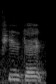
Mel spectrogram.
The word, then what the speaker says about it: Fugate: alaskans in the Fugate pronouncing it Fugate because that's how it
